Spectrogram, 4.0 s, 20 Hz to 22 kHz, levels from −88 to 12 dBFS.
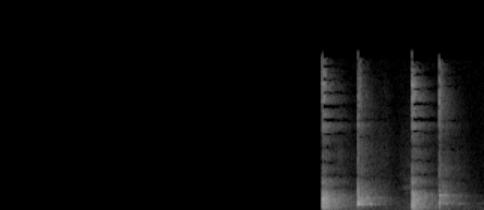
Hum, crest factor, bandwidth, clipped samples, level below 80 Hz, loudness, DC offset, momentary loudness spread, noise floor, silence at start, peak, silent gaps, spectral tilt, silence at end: none; 28 dB; 16 kHz; under 0.1%; -78 dBFS; -33 LUFS; under 0.1%; 6 LU; under -90 dBFS; 2.65 s; -10 dBFS; none; -1.5 dB/octave; 0.15 s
